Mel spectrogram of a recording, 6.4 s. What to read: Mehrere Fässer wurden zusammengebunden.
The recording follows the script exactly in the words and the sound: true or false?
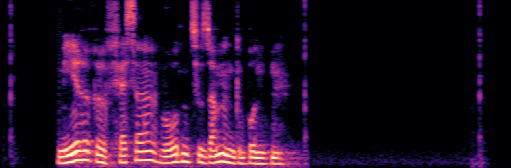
true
